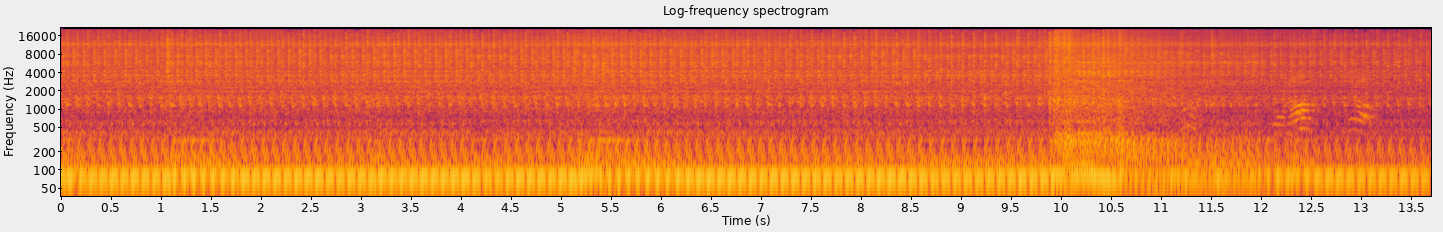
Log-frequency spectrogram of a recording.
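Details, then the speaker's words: 1975 Norton twin at its first start after carb tickling, with low compression noted (40 psi); it idles with a sharp, regular tick of about three per second over the exhaust beat: one valve tappet is loud, tappets to be checked. "All right, we have a runner, but it sounds like we have one loud tappet."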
